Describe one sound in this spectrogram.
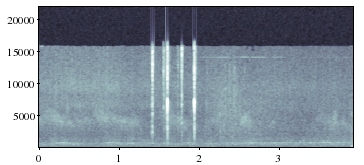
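A metal carabiner clicks shut on a cable.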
